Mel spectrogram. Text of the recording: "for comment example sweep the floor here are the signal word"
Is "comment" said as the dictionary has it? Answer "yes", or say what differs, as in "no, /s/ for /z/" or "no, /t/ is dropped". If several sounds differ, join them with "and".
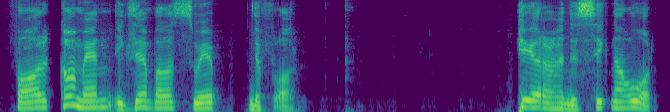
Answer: no, /t/ is dropped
